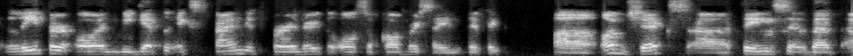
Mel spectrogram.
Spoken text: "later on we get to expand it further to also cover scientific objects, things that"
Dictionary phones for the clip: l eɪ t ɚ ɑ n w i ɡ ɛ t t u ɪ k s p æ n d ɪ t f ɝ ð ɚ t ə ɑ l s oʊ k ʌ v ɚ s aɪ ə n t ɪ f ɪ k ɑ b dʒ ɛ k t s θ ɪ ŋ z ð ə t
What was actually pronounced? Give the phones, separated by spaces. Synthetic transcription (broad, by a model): l eɪ t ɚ ɑ n w i ɡ ɛ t t u ɪ k s p æ n d ɪ t f ɝ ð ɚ t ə ɑ l s oʊ k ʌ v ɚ s aɪ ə n t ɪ f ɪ k ɑ b dʒ ɛ k t s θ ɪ ŋ s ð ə t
